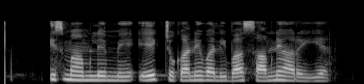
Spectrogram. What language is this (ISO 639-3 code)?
hin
